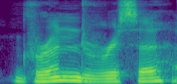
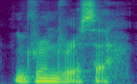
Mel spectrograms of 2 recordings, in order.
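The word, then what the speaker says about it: Grundrisse: another work by marx gundrus or grundrissa i can't pronounce things in german uh g-r-u-n-d-r-i-s-s e grundrissa he says not only do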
